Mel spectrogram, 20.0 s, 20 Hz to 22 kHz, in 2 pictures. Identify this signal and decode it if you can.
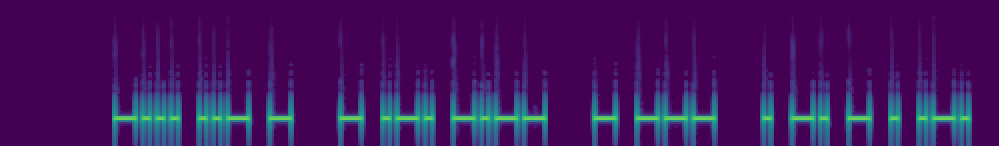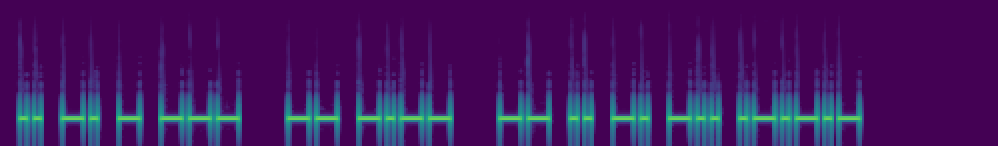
Morse code, heard as a keyed tone, about 17 wpm, 700 Hz. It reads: BUT TRY TO ENTER INTO MY MIND.
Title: Sentences from Top 1300 Words 17wpm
